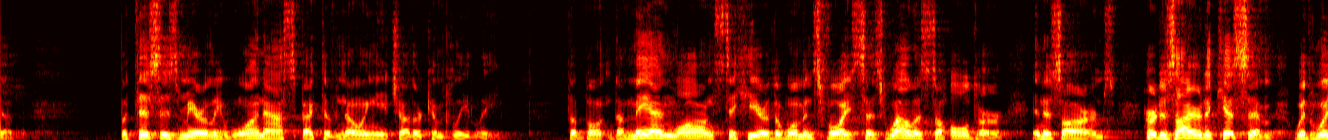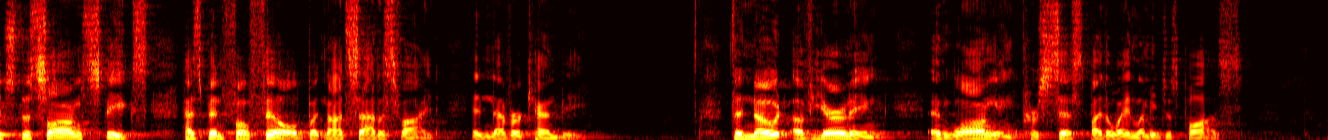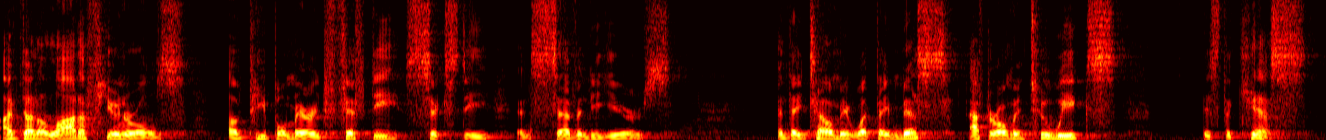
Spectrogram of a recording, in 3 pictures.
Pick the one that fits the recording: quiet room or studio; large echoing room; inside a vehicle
large echoing room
